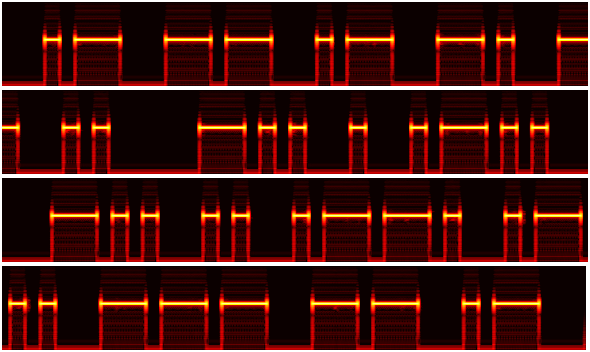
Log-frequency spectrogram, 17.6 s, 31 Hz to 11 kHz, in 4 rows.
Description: Morse code, heard as a keyed tone, about 10 wpm, 800 Hz. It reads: AMANTI DEL DIPLOMA
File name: morse mp3 / ITALIEN texte clair 1 vitesse 10 mots minute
